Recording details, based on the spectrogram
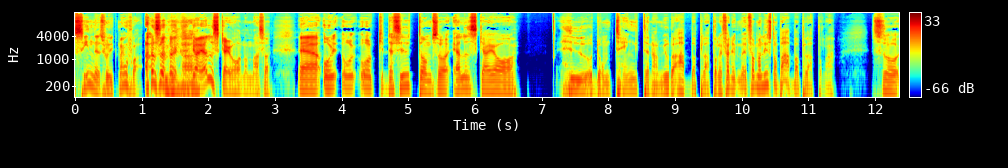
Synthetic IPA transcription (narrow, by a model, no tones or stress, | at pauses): sɪnːɛsɧʉ̟ːkmɛnɧa̰alsɔjɑːɡɛlskaɾjəɦɔnːɔmalsɔ | ʔɔɔɔkd̪ɛsʉ̟ːt̪ɔmsɔʔɛlskaɾjɑː | hɵɖɔmt̪ʰɛŋkt̪ənædɔmjuːdə̰ʔabːapʰlat̪ːəɾɳaɪfafaɾnmanlʏsnaɾpʰɔa̰bːapʰlat̪ːəɳa | sɔ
